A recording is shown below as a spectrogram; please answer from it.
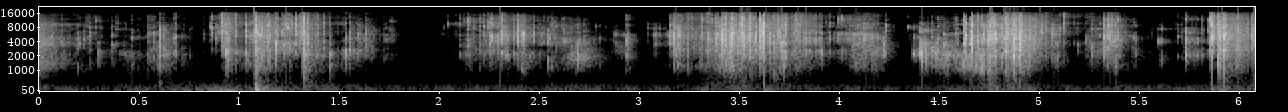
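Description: A large, dry pine cone with stiff woody scales is held in both hands while fingers and nails crush and snap the scales off. Bright, dry crunching and crackling comes in irregular bursts separated by brief quiet gaps, with a few sharp snaps and almost no low end.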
